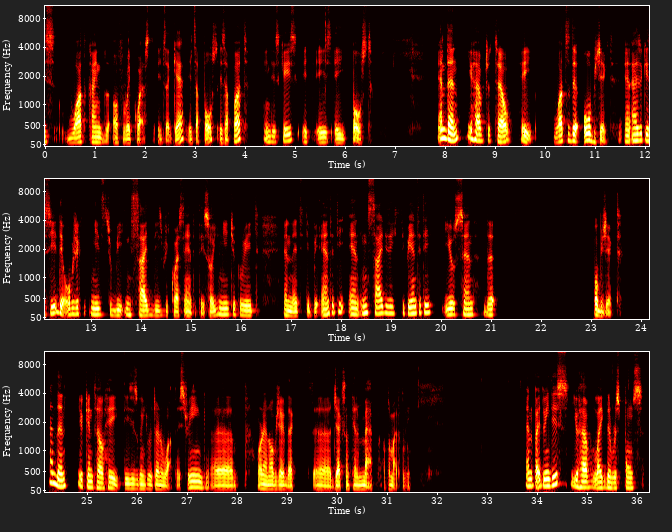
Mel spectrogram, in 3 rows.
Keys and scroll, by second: 5.6 Return, 7.0 Return, 7.1 super+1, 9.5 super+p, 17.4 Return, 22.9 Return, 30.7 Return, 35.4 Return.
